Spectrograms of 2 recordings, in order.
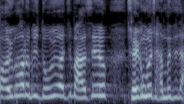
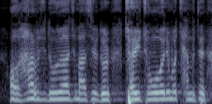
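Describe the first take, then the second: First: Quick, slightly raised placating voice; hurried acted apology; flustered employee. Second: Lower, measured placating voice; smooth it over as the senior manager; lightly voiced low, official apology; composed manager. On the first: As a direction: placate the customer in a hurry. Flustered employee placating shouting customer.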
